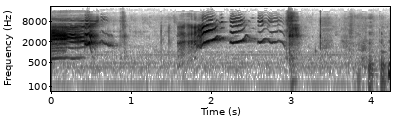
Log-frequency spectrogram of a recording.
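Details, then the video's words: Cat squeaking: bursts of short, high, wavering squeaks at the start and again midway, a sharp hiss-like burst after that, then low rough growly sounds in the final second. "Squeaking(and hissing, and growling) Cat"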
